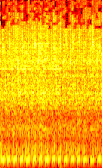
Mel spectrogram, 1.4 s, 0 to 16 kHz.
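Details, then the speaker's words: Ducati SuperSport 939 on its roughly 5-year-old battery, which read 13 V, 12.5 V while cranking and 14.2 V running: this time it cranked fully and started, idling with a quick, even low thrum, no misses or rattles. "And it obviously didn't throw that error where it just didn't finish cranking."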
